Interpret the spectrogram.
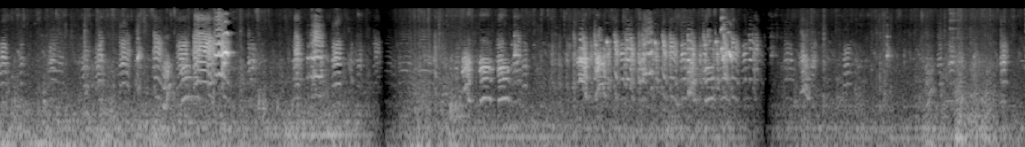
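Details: Several zebra finches feeding on seeds and fresh lettuce give bursts of nasal, buzzy calls in clusters, separated by brief quiet gaps around five and ten seconds, with a low background hum.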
